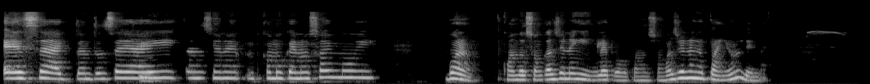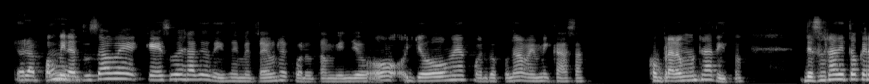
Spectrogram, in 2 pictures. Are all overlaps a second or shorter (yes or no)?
yes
